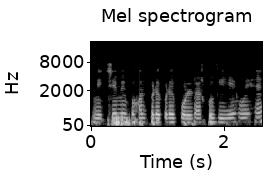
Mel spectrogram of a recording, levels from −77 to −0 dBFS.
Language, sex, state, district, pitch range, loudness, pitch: Hindi, female, Chhattisgarh, Sarguja, 185-195 Hz, -22 LUFS, 190 Hz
